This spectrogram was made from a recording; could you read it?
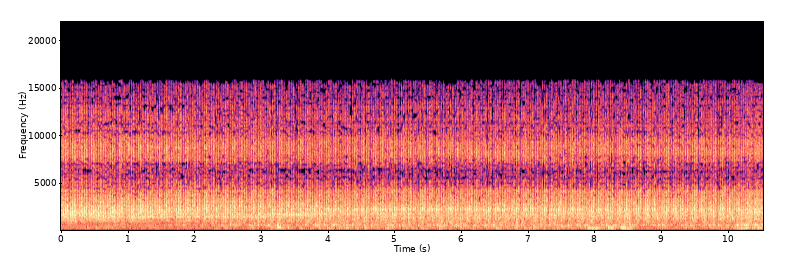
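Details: Mercedes A140 at steady idle: a fast, fairly even light tick, roughly three or four per second, over the engine hum; cause not identifiable.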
